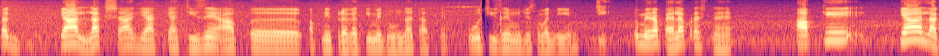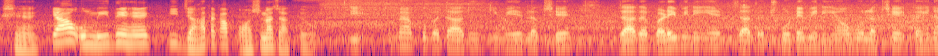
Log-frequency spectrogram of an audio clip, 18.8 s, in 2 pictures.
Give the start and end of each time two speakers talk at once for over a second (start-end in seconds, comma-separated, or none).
none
